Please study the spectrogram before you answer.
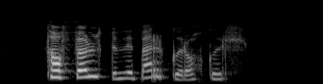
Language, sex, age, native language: Icelandic, female, 9, Icelandic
